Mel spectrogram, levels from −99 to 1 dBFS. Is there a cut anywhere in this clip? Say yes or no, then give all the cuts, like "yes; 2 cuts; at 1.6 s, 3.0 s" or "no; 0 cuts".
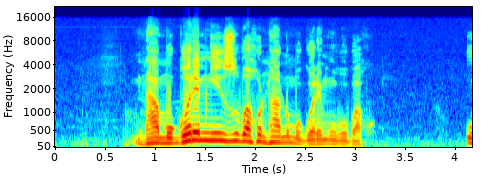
no; 0 cuts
